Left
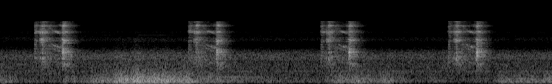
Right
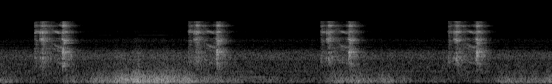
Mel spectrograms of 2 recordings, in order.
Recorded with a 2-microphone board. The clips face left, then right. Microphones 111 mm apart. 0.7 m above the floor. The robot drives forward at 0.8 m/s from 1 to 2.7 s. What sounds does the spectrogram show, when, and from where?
0.3 s a camera shutter: 10° right (ahead or behind), 1.0 m; by 4.9 s 5° right (ahead or behind), 2.5 m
